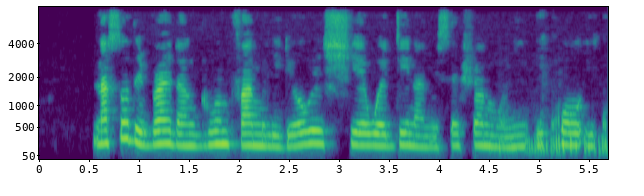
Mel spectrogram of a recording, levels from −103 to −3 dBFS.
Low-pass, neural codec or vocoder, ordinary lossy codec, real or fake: 7.2 kHz; none; none; real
